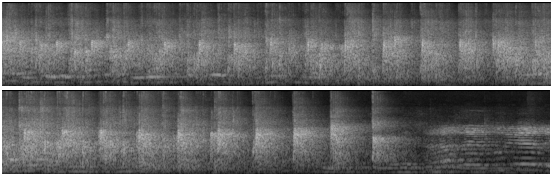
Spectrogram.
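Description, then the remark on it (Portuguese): An audience at an evening church service claps together in worship of Jesus in a steady, brisk rhythm, loud sharp claps with voices mixed in underneath, before the clapping stops and a single voice carries on briefly. “Essa é a palavra que o Senhor colocou no meu coração e as palmas que adorem ao Senhor Jesus nessa noite.”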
